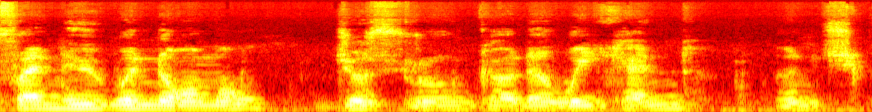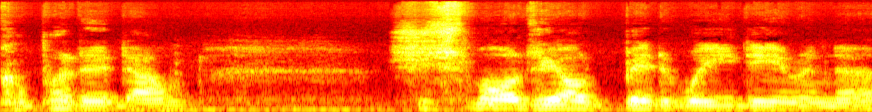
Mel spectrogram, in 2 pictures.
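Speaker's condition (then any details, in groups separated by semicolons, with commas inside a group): Brain infection with surgery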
